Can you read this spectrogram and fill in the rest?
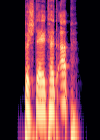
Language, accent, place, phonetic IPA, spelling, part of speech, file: German, Germany, Berlin, [bəˌʃtɛltət ˈap], bestelltet ab, verb, De-bestelltet ab.ogg
- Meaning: inflection of abbestellen: 1. second-person plural preterite 2. second-person plural subjunctive II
